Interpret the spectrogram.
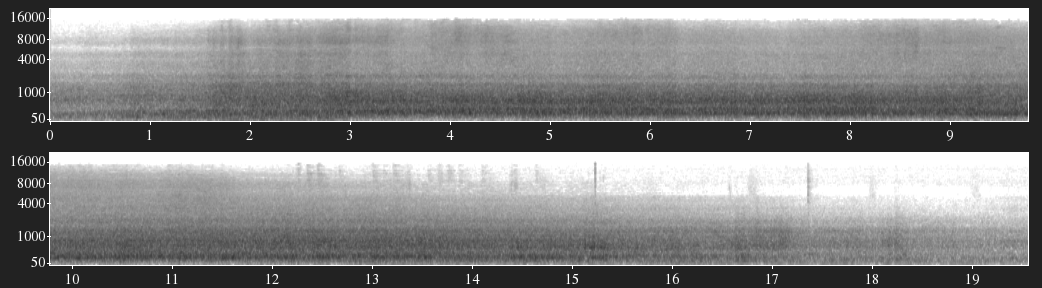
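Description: Keihan electric train running through the station: the rumble of wheels on rail swells about a second in, holds steady for some twelve seconds, then fades away near the end.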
